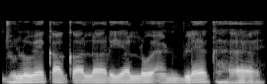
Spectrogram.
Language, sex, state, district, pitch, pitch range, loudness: Hindi, male, Jharkhand, Palamu, 100 Hz, 95-105 Hz, -14 LUFS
